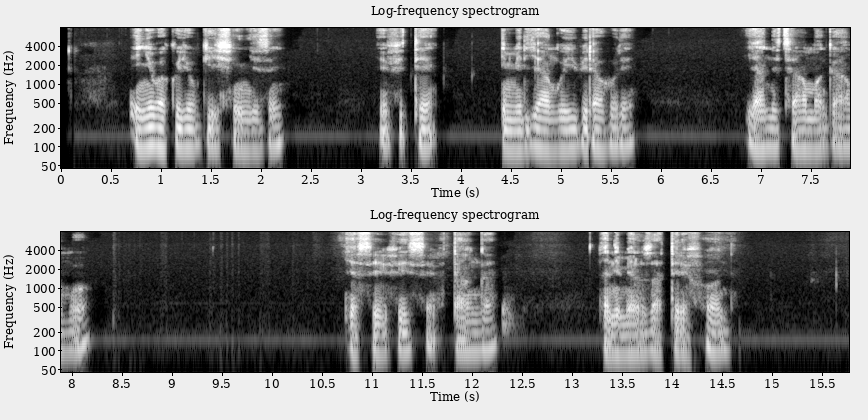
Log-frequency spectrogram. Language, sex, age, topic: Kinyarwanda, male, 25-35, finance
